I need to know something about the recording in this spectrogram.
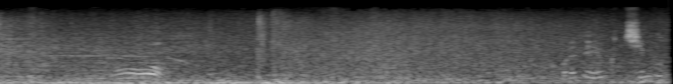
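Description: A huge creature bursts out of the water with a loud splash.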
